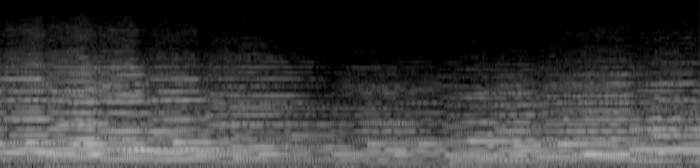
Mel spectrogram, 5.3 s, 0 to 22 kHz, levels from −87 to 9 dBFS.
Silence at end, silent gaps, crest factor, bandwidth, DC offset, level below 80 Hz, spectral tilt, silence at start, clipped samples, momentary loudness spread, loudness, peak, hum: 0 s; none; 16 dB; 12 kHz; under 0.1%; -54 dBFS; -6 dB/octave; 0 s; under 0.1%; 11 LU; -29 LUFS; -12 dBFS; none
